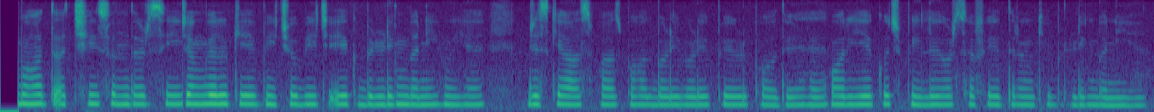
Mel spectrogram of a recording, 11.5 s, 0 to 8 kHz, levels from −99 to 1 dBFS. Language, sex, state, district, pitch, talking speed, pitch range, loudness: Hindi, female, Goa, North and South Goa, 220 Hz, 170 wpm, 215-230 Hz, -40 LUFS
